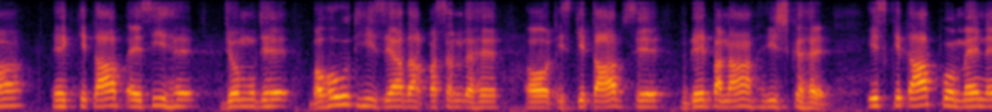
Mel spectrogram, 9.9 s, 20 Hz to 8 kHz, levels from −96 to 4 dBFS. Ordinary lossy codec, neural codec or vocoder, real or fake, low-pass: none; codec, 16 kHz, 0.8 kbps, ZipCodec; fake; none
